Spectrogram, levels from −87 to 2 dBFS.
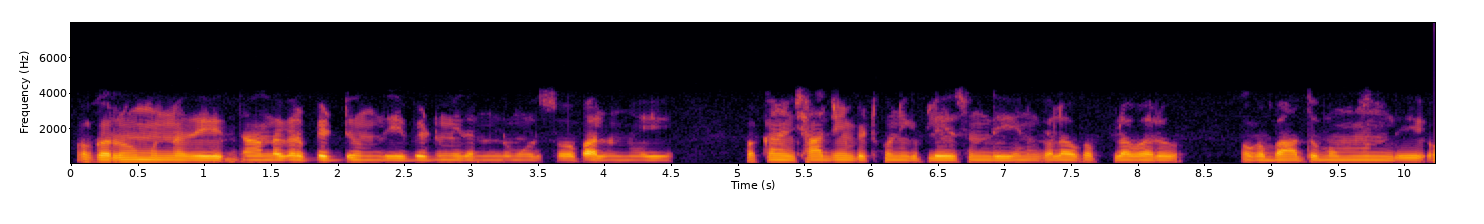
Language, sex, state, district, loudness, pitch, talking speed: Telugu, male, Telangana, Nalgonda, -19 LUFS, 110 Hz, 145 wpm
